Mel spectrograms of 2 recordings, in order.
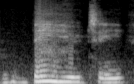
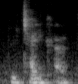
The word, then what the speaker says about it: Buteyko: Buteyko, Buteyko. Sounds like potato, but it isn't.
